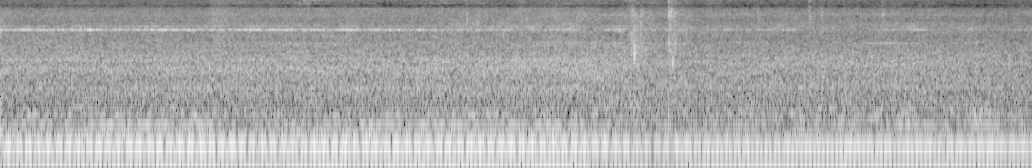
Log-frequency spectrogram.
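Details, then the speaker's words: Vintage Ebco Oasis dehumidifier, fan blade reinstalled: steady low hum with a fast light flutter as the fan strikes loose tape, apparently from an earlier shroud repair, shaking the capillary tube. "So when we had to repair something on this thing or whatever, the shroud, tape I think got out and started hitting the fan."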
